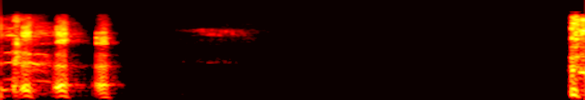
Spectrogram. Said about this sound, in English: Sorry, I coughed for you. I had to do it too. I felt a little myself. Tickle.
